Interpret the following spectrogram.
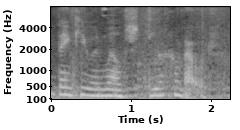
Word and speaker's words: Diolch yn fawr: Diolch yn fawr. Diolch yn fawr.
